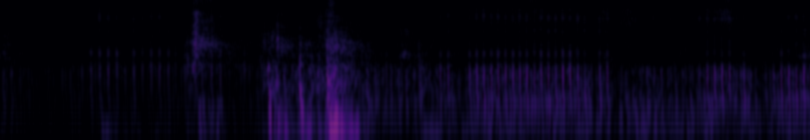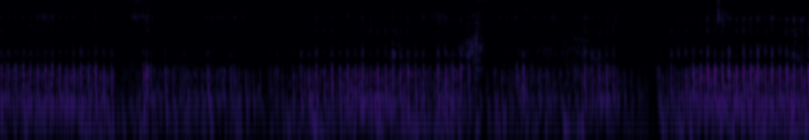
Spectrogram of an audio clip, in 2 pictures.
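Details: A Siamese cat purrs indoors: a soft, steady low rumble that swells and eases with each breath, roughly every one to one and a half seconds. There is a brief louder bump near the start.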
